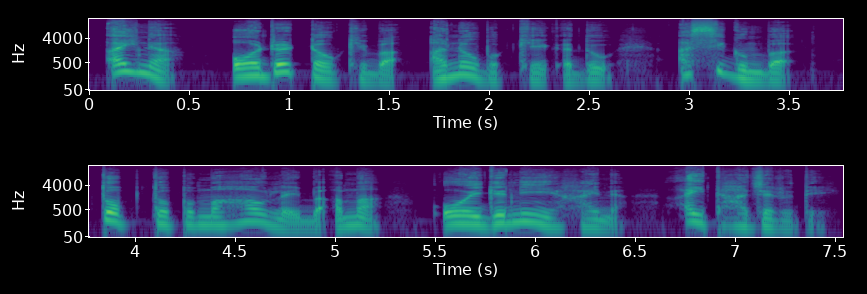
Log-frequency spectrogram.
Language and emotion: Manipuri, surprised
